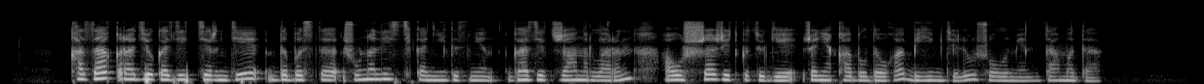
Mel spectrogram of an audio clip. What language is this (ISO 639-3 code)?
kaz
